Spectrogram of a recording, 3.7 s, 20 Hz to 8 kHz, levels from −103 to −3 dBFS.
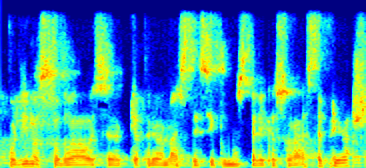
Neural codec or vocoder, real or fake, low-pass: none; real; 7.2 kHz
